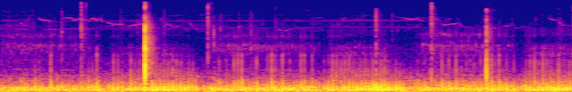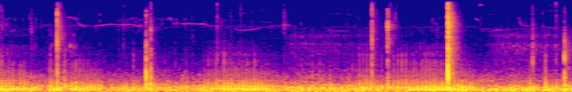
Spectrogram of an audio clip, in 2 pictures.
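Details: Sleeping cat purring softly beside a warm fireplace; a deep, rumbling purr swells and fades with each breath, while sharp crackles and pops from the fire break in every second or so.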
